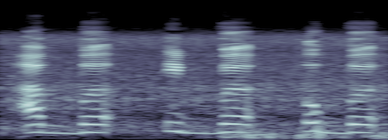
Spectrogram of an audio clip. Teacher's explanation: اس کا مطلب ہے ڈبل ساؤنڈ آتی ہے۔ جب بھی ہم اس کو پڑھتے ہیں نا، قلقلہ کر کے پڑھتے ہیں نا، تو ڈبل ساؤنڈ آتی ہے، یعنی آواز باؤنس ہوتی ہے۔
